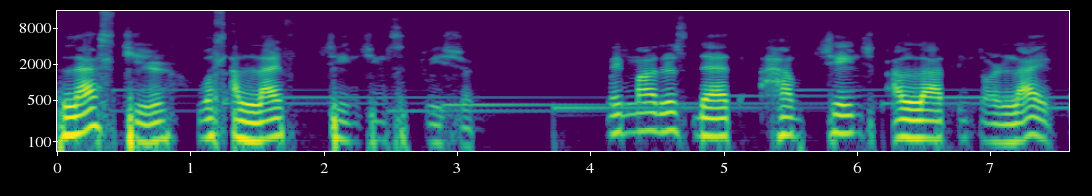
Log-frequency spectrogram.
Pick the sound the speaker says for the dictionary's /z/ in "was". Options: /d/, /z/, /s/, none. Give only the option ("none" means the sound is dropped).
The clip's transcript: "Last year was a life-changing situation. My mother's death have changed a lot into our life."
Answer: /s/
